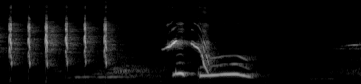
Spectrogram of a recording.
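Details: Pet talking parrot that talks a lot: six quick repeated clipped syllables, then a longer rising-and-falling whistled, voice-like phrase with a sliding tone, followed by silence and a faint note at the end.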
